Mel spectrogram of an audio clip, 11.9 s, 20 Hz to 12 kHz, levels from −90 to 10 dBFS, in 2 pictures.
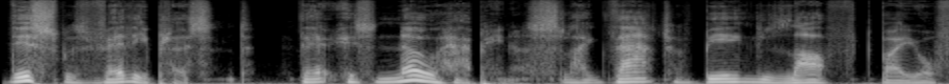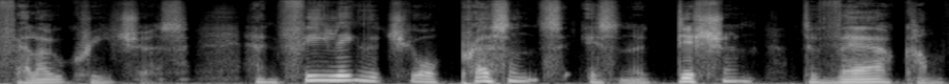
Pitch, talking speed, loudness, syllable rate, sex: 115 Hz, 140 wpm, -22 LUFS, 4.0 syllables/s, male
